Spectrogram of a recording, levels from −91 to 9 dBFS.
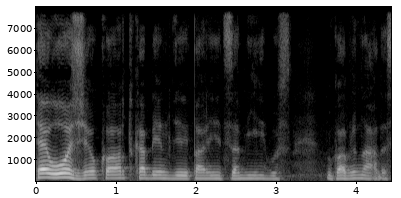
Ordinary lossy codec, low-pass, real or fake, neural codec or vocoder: none; none; fake; codec, 16 kHz, 2 kbps, FunCodec, trained on LibriTTS, 25 frames a second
